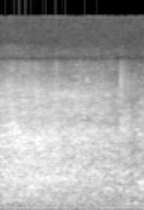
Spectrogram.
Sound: laughter

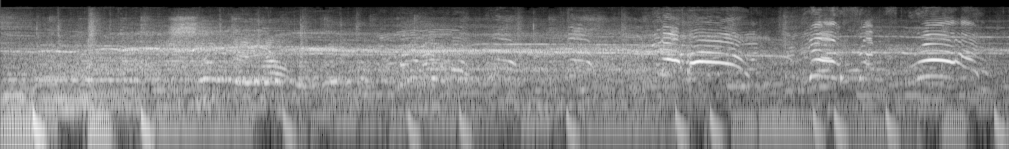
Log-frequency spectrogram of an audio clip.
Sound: kids screaming

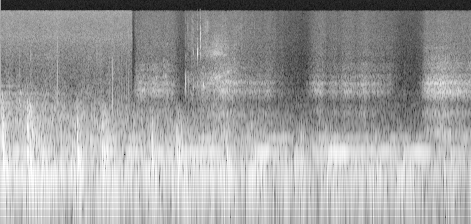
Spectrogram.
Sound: heavy breathing

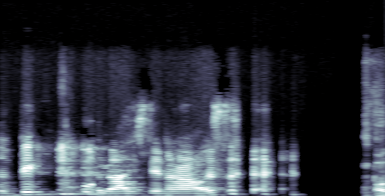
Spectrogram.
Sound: laughter

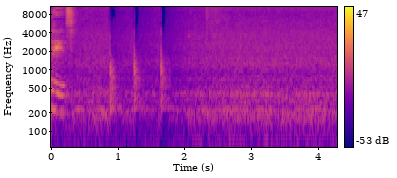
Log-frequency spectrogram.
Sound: knocks

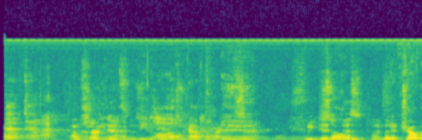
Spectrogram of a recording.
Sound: faintly speaking; crowd chattering

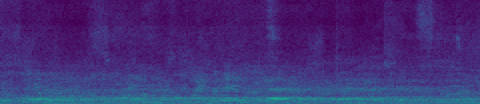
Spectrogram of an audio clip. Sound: loud chatter from the crowd

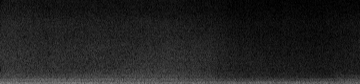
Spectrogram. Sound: sounds of the harbor: wind, waves, the hum of a ferry motor

